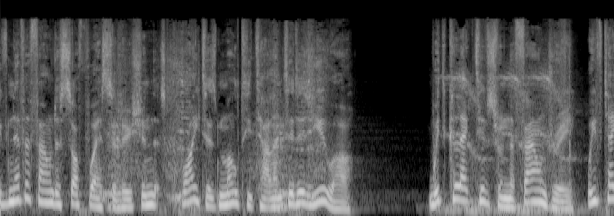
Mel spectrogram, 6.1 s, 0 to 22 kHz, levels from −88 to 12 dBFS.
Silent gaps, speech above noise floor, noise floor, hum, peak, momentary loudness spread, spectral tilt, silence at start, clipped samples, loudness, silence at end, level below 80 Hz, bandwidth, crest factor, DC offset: none; 44 dB; -57 dBFS; none; 0 dBFS; 4 LU; -5 dB/octave; 0 s; under 0.1%; -14 LUFS; 0 s; -36 dBFS; 16 kHz; 14 dB; under 0.1%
